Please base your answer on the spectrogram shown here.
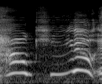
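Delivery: high, gushing squeal of delight; gushing "how cute". Retold or imitated. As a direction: coo it like something adorable. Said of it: "And I was like".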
